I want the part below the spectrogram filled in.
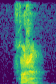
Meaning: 1. buddy, mate, bro 2. brother, bro
- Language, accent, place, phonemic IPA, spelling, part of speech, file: French, France, Lyon, /fʁɑ̃.ʒɛ̃/, frangin, noun, LL-Q150 (fra)-frangin.wav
